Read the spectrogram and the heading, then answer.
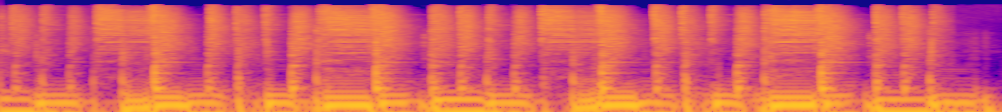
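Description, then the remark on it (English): A tight funk groove of punchy electric bass and drums, with crisp snare and hi-hat hits locking into a busy, syncopated bass line at a steady, driving tempo. No voices. “Let's add Russ's drums in and listen to how the two parts fit together.”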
